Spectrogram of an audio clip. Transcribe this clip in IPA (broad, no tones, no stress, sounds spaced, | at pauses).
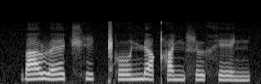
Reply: ɽ a ɭ ɛ t͡ʃʰ i ǁʰ o ɲ ɽ ɛ qʰ ɛ ɲ ɬ ɯ x e ɲ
